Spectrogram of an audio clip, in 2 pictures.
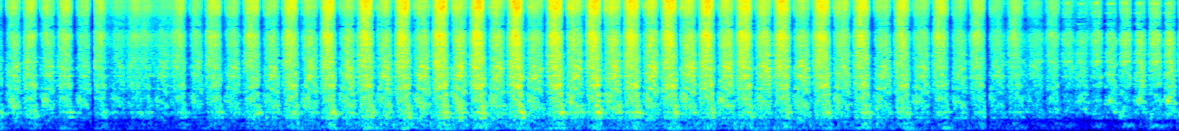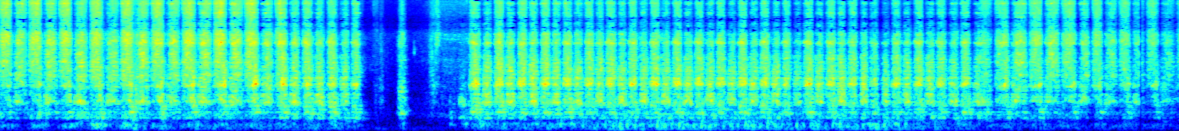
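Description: A coarse mesh rasp scraping wood in rapid back-and-forth strokes, carving the arm and belly contour of a guitar body. The rasping stops briefly for about a second roughly two-thirds of the way through, then resumes.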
